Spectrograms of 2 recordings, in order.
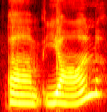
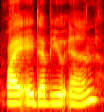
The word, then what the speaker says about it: yawn: Yawn, Y-A-W-N, like yawn. That A-W in the middle, you pronounce it like a short O.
